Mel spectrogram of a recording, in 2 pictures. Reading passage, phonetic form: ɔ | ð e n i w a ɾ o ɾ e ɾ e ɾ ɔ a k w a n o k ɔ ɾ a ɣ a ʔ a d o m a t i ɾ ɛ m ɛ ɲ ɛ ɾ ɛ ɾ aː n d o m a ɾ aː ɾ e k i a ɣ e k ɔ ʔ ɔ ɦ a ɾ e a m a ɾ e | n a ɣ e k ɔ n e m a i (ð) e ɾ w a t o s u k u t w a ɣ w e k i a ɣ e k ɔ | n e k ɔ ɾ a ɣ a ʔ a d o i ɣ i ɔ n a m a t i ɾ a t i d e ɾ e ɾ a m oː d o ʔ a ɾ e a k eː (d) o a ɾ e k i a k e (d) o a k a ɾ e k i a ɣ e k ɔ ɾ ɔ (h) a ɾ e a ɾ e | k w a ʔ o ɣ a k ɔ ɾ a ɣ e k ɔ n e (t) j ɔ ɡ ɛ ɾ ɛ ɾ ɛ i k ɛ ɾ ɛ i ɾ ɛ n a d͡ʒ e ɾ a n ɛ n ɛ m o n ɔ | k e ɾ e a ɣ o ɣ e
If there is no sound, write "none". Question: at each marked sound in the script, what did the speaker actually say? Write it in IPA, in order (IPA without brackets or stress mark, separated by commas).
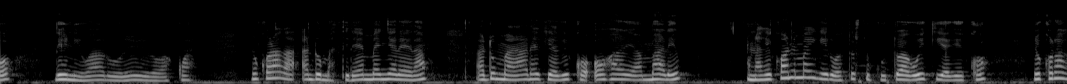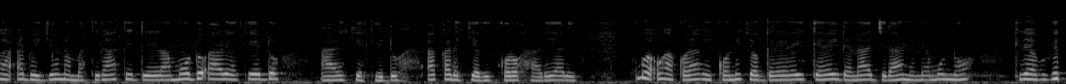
ɣ, d, d, h, k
